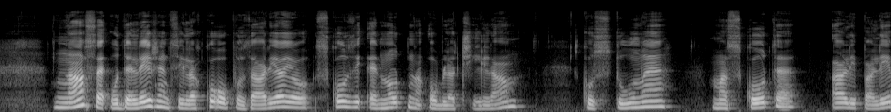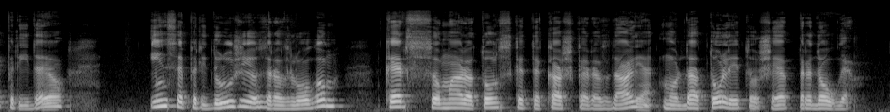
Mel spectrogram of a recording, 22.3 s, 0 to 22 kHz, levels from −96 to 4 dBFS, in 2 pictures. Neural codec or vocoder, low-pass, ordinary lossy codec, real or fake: none; 14.4 kHz; none; real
